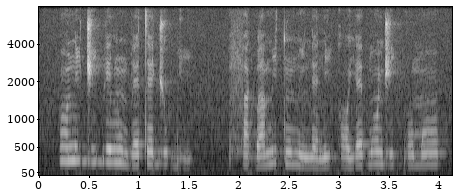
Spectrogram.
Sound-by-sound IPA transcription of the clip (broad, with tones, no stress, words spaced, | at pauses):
ɔ̃˦ni˦ d͡ʒi˦be˦lũ˦˨ bɛ˧tɛ˦d͡ʒu˦˨ɡ͡bi˨ | fa˨ɡ͡ba˨˦mi˦ tũ˧ mĩ˨nɛ˨ni˧ kɔ˨jɛ˧ bɔ̃˦d͡ʒi˧ ɡ͡bo˧mɔ̃˦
